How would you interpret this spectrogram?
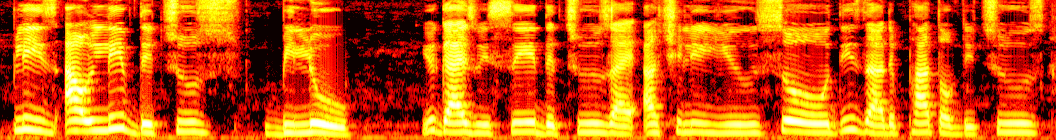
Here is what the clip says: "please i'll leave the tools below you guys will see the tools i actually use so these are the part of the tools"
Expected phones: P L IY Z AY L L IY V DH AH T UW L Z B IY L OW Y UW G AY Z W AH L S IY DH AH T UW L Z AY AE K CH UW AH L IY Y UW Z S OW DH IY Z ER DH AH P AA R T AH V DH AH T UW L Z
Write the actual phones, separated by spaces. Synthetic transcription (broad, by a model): P L IY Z AY W L IY V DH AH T UW Z B IY L OW Y UW G AY Z W AH L S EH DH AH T UW Z AY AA K CH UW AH L IY Y UW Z S OW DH IY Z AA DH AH P AA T AH V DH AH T UW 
